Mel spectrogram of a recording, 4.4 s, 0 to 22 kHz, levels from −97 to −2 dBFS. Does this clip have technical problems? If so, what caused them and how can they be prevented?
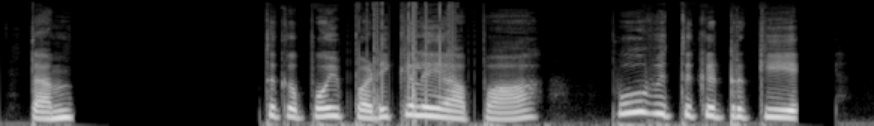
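Yes. A digital broadcast dropout mutes the speech from 0.35 to 1.32 s and again from 3.96 to 4.20 s, with a quick fade of about 20 ms into each hole. The receiver stopped getting valid frames and held silence until good ones returned. Better reception or stronger error protection would prevent it.

Processor overload crackle runs from 1.73 to 2.37 s as a gritty tearing over the speech. Dozens of very short buffers, under a millisecond each, missed their deadline and dropped out as tiny silent gaps. Larger buffers or less processing load would prevent it.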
